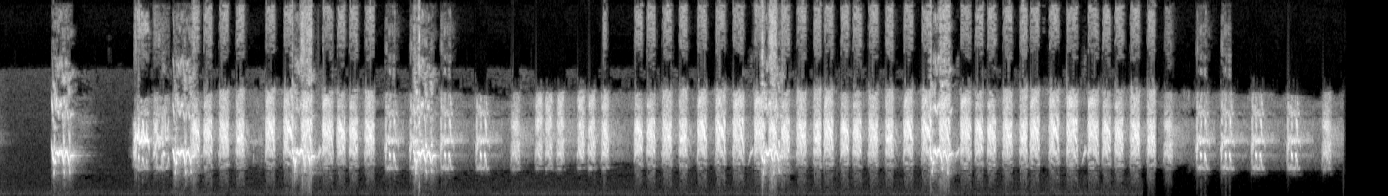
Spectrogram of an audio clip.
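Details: Budgerigar chatter used as a lure for escaped birds and tutor for others: one lone chirp, then a long steady stream of fast chirps with periodic harsh, crackly bursts, ending abruptly.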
